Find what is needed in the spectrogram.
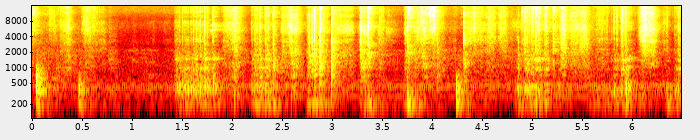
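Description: Large tailor's shears cutting through suiting cloth along a chalk line: a run of irregular crisp snips and rasping cloth noise, starting about a second and a half in.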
